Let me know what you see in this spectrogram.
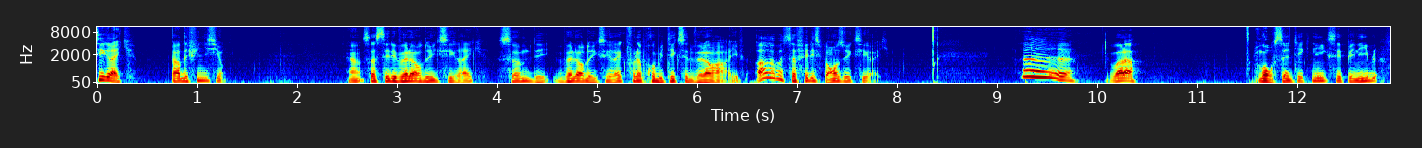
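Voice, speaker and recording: A man explaining math to adult learners in a relaxed, conversational way, full of fillers and asides. His voice is mellow and warm. The recording is dry and close. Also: medium pitch, no room sound. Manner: casual, chatty, thinks aloud with fillers. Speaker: math teacher. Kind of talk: lecturing over slides.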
